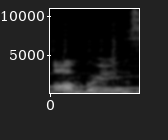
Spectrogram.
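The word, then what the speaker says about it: hombre: breze yeah that's how H in the beginning is silent Ryan ombr ombre do you not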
